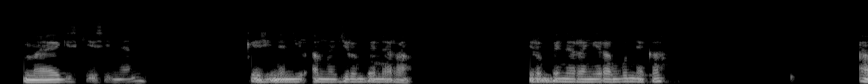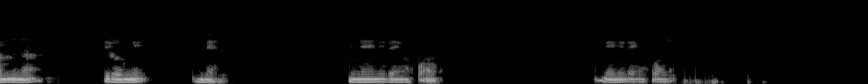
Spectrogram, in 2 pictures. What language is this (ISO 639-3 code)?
wol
